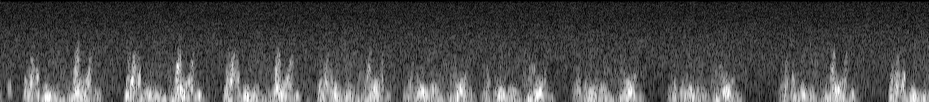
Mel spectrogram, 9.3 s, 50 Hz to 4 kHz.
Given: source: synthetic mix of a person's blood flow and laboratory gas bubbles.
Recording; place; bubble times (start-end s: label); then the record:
Doppler ultrasound of blood flow; precordium
0.06-0.14 s: bubbles
From the record:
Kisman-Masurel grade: 121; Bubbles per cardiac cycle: 1 to 2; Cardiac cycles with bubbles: 10 to 50%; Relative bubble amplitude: barely perceptible (0.100 to 0.250); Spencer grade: 2 (many but less than half of the cardiac periods contain bubble signals, singularly or in groups); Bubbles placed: anywhere in the cardiac cycle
